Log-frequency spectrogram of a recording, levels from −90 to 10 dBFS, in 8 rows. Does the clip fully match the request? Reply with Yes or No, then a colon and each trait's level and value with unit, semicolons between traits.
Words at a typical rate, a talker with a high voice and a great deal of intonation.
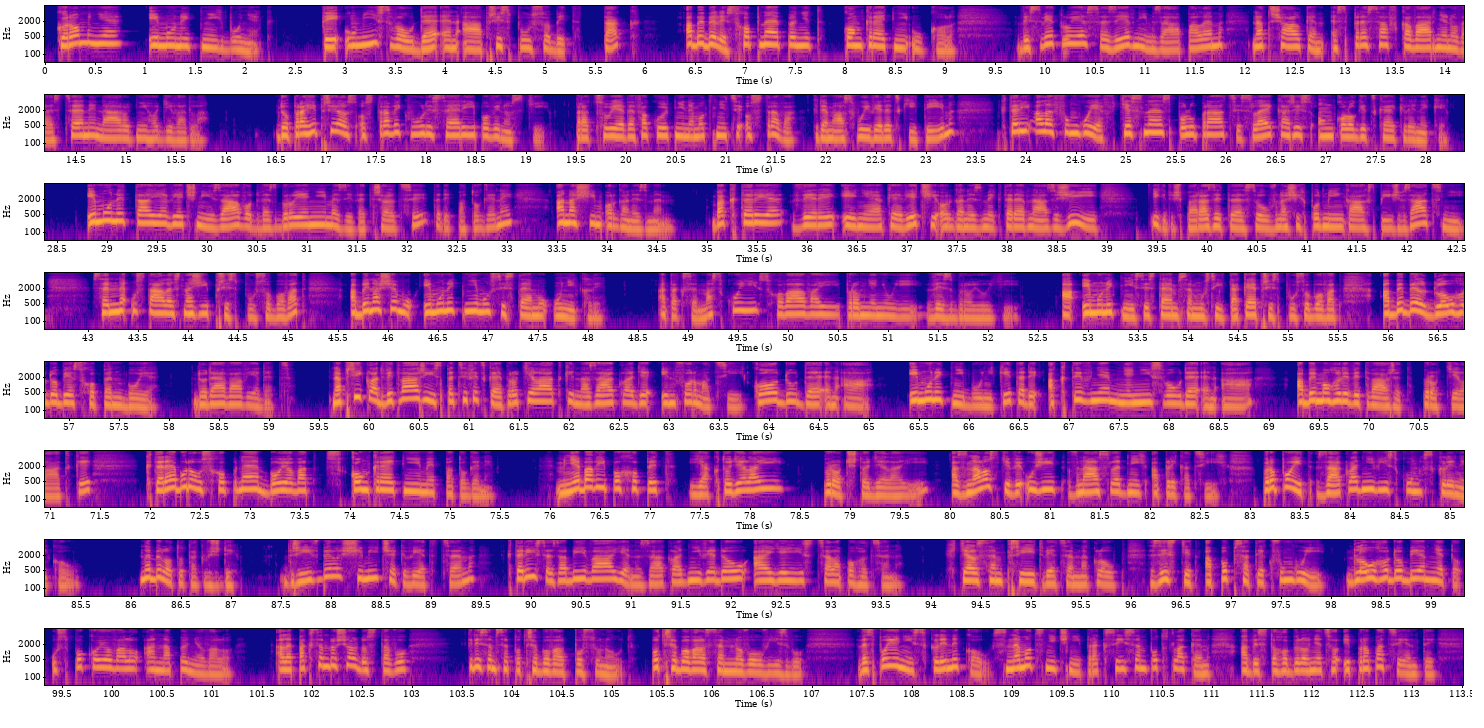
Yes: average, 125 wpm; high, 195 Hz; wide, 6.3 semitones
